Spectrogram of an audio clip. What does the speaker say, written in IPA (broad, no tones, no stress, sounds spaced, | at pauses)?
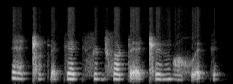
ɛ̤ ǁ ɔ̤ ʈ ɽ ɛ̰ k ɛ k s ø ɖ s ɔ ʈ ɛ̰ ǁ ø ŋ ɔ̤ χʷ ɛ̰ k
